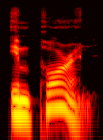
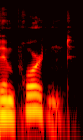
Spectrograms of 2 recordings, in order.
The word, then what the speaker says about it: important: They say goo instead of good, fin instead of fine, imporan instead of important. This makes your speech unclear. To fix it, choose a short list of sentences. Read them slowly and focus only on the last sound of each word. Say good day with a strong D sound. Say fine weather with a full N sound. Say important meeting with a sharp T at the end of important.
